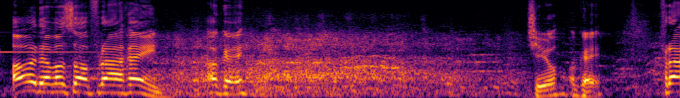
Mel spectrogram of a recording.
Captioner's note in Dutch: ping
